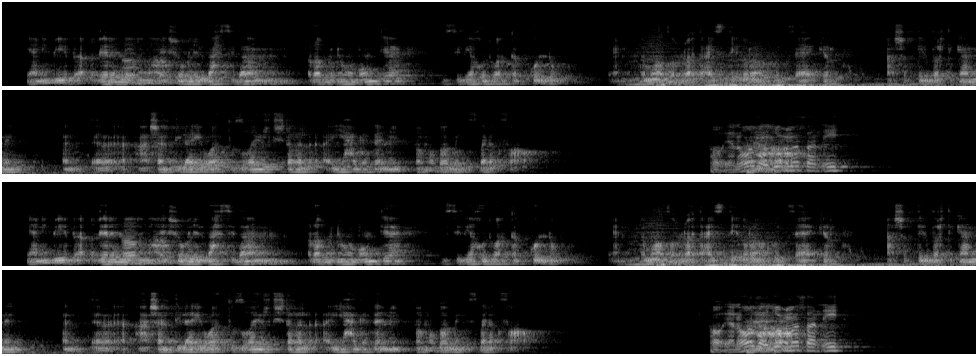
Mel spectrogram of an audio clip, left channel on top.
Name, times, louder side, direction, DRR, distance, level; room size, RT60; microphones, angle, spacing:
voice 1, 0.3-4.1 4.4-5.7 6.1-8.4 8.9-10.0 10.3-15.1 17.1-17.6, right 1 dB, 15° right, 1.9 m, -31 dB
sound 1, 6.1-12.0, equal, 5° left, 1.3 m, -36 dB
voice 2, 16.8-18.2, right 4 dB, 35° right, 0.8 m, -30 dB
20.5 x 17.0 x 9.1 m
head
